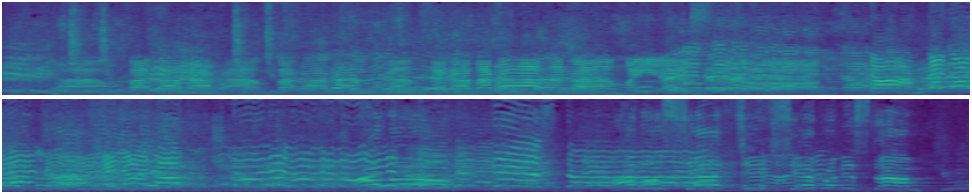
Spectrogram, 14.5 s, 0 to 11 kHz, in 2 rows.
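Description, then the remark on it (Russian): A school class of children (6 V) shouting over one another, their high, overlapping voices forming a loud, continuous din with no pauses for about fifteen seconds. “Здесь все хотят быть главными героями. Все одновременно орут.”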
